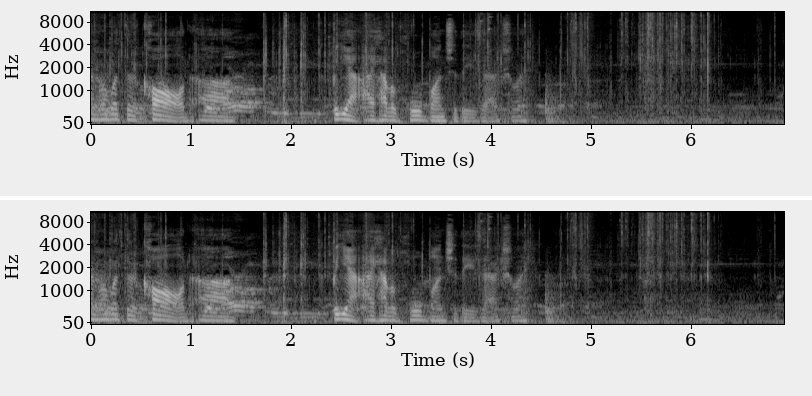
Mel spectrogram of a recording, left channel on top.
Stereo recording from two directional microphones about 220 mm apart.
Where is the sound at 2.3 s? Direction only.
15° left (ahead or behind).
